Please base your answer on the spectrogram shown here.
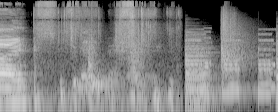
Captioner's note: pages rustling; upbeat R&B music playing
